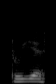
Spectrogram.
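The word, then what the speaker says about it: Thuya: eh eh occidentalis occidentalis tuya si se escribe con t h eh u y a tuya occidentalis a la 30 ch.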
